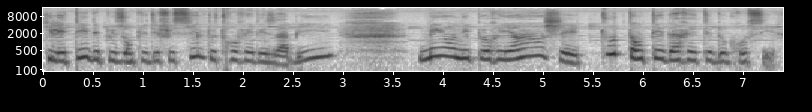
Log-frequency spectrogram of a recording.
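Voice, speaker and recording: Music plays in the background as a woman speaks at a very slow pace. Her pitch is fairly high and her intonation lively. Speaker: story time host. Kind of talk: first-person testimony narration.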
